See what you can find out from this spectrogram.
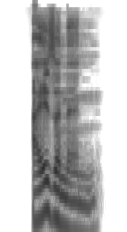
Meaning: inflection of eisen: 1. strong genitive masculine/neuter singular 2. weak/mixed genitive/dative all-gender singular 3. strong/weak/mixed accusative masculine singular 4. strong dative plural
- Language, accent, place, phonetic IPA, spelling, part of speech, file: German, Germany, Berlin, [ˈaɪ̯zənən], eisenen, adjective, De-eisenen.ogg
